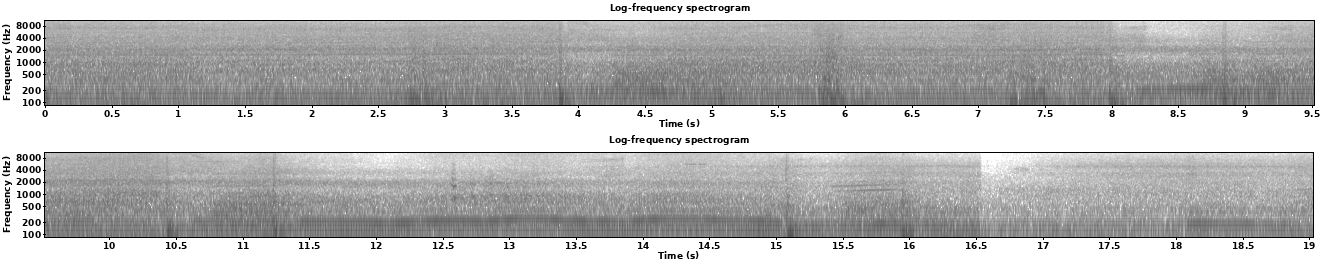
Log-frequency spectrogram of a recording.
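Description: A car engine hums steadily while driving on a road.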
